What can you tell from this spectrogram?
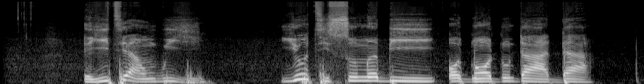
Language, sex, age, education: Yoruba, male, 30-45, tertiary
